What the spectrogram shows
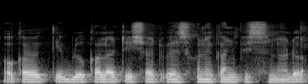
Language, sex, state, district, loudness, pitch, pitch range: Telugu, male, Andhra Pradesh, Sri Satya Sai, -16 LUFS, 115 Hz, 110-115 Hz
